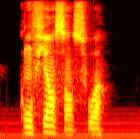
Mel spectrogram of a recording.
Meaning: self-confidence
- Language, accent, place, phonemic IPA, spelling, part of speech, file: French, France, Lyon, /kɔ̃.fjɑ̃s ɑ̃ swa/, confiance en soi, noun, LL-Q150 (fra)-confiance en soi.wav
